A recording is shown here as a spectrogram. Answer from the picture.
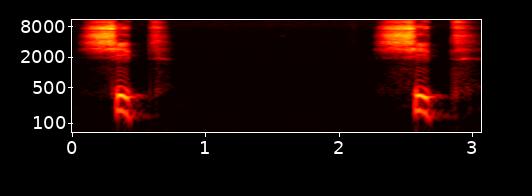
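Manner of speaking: شیت read clearly, pitched high; syllable demo. Shown as a demonstration. Teacher models شیت for pupils, high and clear. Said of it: "دیگرش".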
